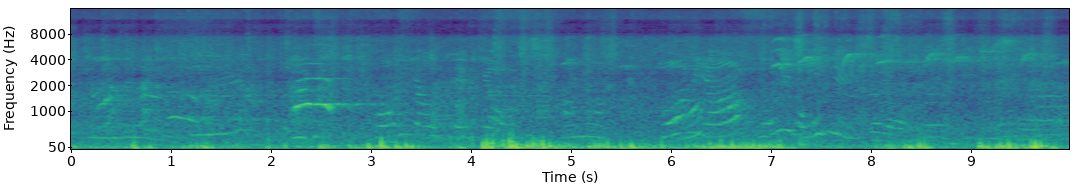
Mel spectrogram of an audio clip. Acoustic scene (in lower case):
park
